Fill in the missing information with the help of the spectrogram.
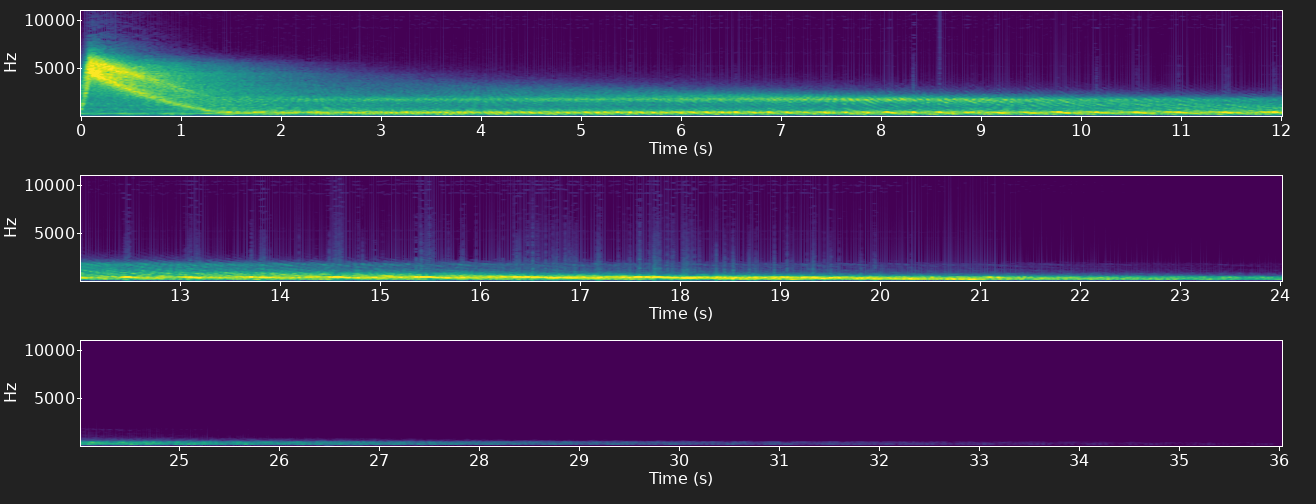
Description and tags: Sireny Thing
effect, sound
